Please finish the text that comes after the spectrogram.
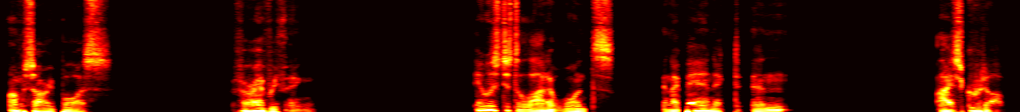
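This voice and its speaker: Young son, male performer: nervous, naive, pleading and apologetic, raised pitch, hesitant delivery, intimate roleplay drama. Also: slightly rough, dry recording, studio quality, exaggerated voice. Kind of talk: ASMR roleplay audio drama.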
